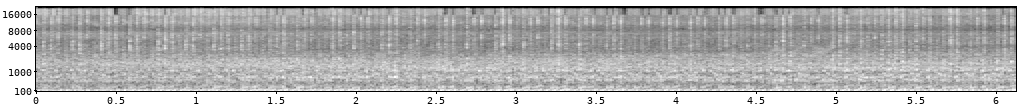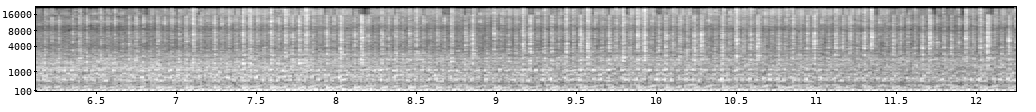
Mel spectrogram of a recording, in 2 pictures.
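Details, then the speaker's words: Freshly restored Gardner 4LK four-cylinder diesel: a slow, even beat at idle with all four cylinders firing steadily and no misses or knocks. Normal diesel idle. "so we know that she's firing at all four little engines running on all four"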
